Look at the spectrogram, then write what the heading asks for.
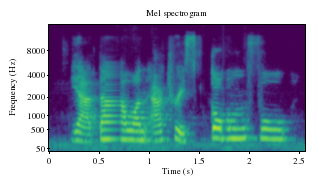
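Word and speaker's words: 功夫: Gong, not Kong. Gong is start from G. Gong Fu, first tone. Gong Fu. Yes, that's also a very good point, that it should be pronounced like with a G sound, not with a K sound.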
